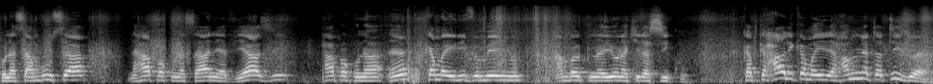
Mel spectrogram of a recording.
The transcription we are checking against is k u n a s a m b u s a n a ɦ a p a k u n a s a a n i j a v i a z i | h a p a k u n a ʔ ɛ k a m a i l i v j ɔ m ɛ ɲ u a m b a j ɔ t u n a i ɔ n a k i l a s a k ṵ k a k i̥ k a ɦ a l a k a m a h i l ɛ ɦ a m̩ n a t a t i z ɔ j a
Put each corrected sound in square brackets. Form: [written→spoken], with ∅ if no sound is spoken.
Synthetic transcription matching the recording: k u n a s a m b u s a n a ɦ a p a k u n a s a a n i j a v i a z i | h a p a k u n a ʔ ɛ k a m a i l i v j ɔ m ɛ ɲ u a m b a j ɔ t u n a i ɔ n a k i l a s [a→i] k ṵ k a [k→t] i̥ k a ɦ a l [a→i] k a m a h i l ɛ ɦ a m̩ n a t a t i z ɔ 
